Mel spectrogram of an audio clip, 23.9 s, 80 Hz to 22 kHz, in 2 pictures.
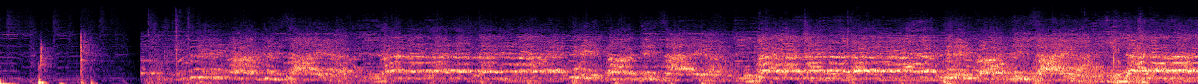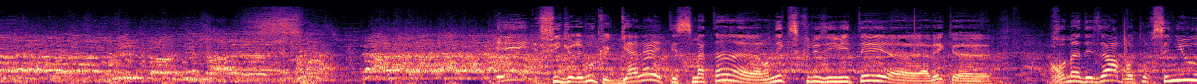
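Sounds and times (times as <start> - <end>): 
football team singing a song together: 1.4 - 23.9
speech: 17.5 - 23.9.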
